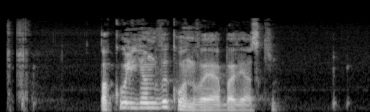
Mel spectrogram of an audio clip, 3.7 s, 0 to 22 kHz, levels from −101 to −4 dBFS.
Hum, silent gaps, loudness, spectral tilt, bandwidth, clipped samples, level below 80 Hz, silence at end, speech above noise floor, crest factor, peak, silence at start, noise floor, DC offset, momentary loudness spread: none; none; -25 LUFS; -5 dB/octave; 11.5 kHz; under 0.1%; -54 dBFS; 0.95 s; 45 dB; 22 dB; -6 dBFS; 0.1 s; -70 dBFS; under 0.1%; 19 LU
